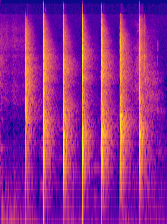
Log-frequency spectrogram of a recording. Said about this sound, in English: As you just heard, I'm clapping it up for you.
